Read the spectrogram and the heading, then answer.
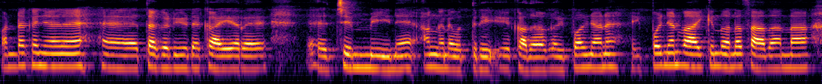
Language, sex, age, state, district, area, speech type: Malayalam, female, 45-60, Kerala, Kottayam, rural, spontaneous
